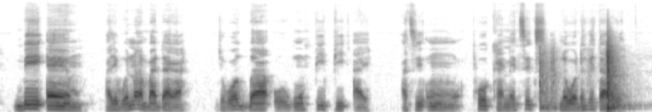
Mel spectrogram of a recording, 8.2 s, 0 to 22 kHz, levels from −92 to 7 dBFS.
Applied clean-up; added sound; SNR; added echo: none; Microwave oven; 5 dB; none.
